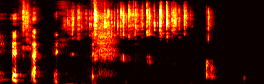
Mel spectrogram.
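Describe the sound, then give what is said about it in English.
A handful of about eight or nine dice rattles and clatters in a dense burst of sharp clicks lasting about two seconds, followed by a few scattered taps as they settle. “Many dice rolled.”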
